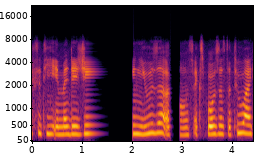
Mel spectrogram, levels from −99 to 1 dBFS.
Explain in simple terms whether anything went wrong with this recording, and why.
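Two things went wrong. From 1.09 to 2.03 s there is a call audio freeze: the last sound trails off into a fading buzz, then over half a second of silence, before the speech resumes exactly where it stopped. It was likely held-up packets, and nothing is lost, only delayed.

From 2.76 to 2.97 s there is a long network dropout. It begins with the same fading buzz and brief silence, but here about 0.2 s of speech likely never arrives. That skipped stretch, rather than a pause, is what separates it from the freeze.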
